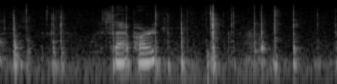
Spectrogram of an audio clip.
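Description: Small plastic pieces click and tap under fingers.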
